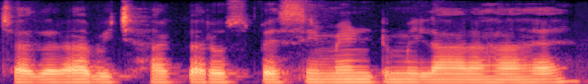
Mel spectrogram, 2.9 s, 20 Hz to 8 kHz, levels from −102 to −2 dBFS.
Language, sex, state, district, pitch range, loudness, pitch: Hindi, male, Jharkhand, Deoghar, 100-105 Hz, -17 LUFS, 100 Hz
